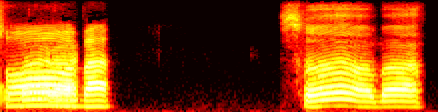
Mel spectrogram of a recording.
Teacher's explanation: করে আলিফের ডানদিকে জবার আসছে তাই জবারটি হারাকাত হারাকাত আলিফ মাদ্দা আলিফ মাদ্দাকে এক আলিফ পরিমাণ টান দিয়ে পড়তে হয়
